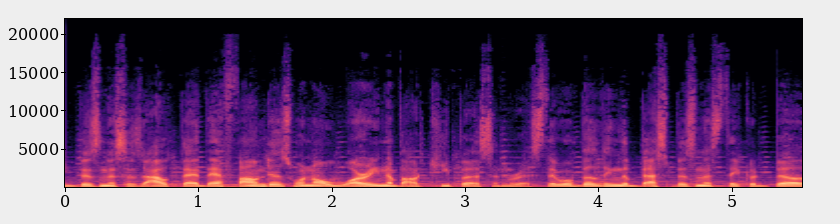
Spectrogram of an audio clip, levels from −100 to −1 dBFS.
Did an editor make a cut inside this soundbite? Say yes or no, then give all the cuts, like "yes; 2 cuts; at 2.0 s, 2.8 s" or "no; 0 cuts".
no; 0 cuts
